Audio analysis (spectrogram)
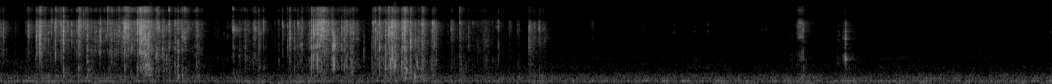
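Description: Crinkling foil wrapper of a Magic the Gathering Aetherdrift play booster pack being torn open, loud close crackles for about five seconds, then quieter scattered rustles and a couple of sharp crinkles.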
